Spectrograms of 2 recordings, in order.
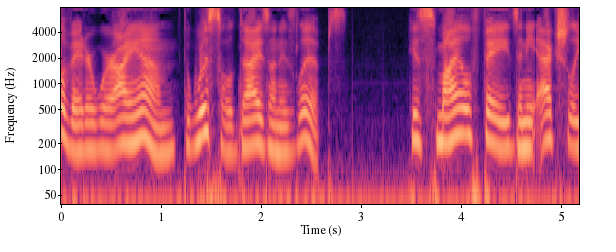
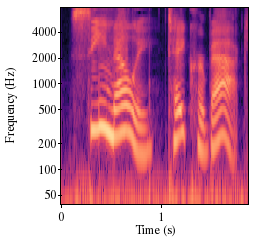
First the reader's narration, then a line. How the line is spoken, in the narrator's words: he exclaimed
